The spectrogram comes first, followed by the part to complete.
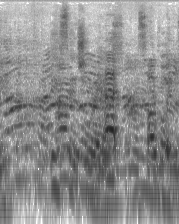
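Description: Several people talking over one another in a room.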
